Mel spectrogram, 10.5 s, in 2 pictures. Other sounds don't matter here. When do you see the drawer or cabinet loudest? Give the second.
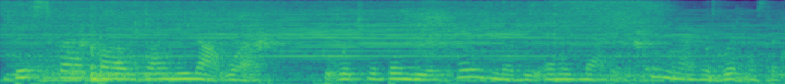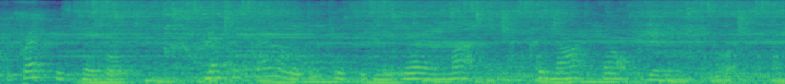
1 s.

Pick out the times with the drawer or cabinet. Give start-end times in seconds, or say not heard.
0.1-1.2, 6.3-7.5.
